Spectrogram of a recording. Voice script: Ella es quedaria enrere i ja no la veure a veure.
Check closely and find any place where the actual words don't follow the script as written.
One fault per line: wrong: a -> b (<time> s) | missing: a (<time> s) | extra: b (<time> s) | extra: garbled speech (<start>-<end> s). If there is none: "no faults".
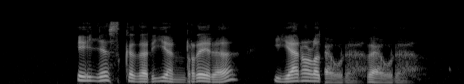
no faults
